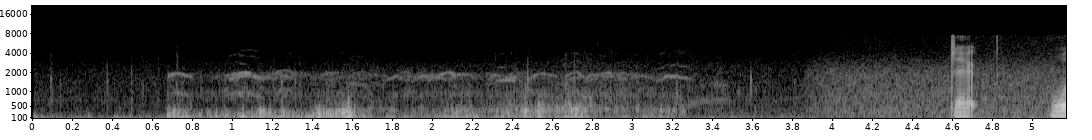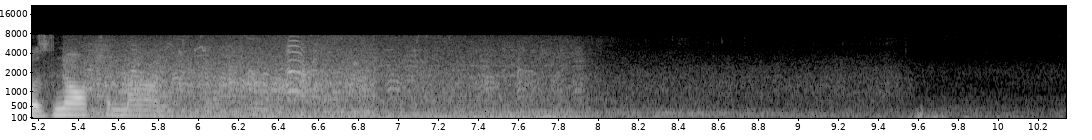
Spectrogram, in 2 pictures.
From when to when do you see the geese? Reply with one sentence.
You can hear the geese from 0.7 to 3.3 s and from 5.3 to 8.0 s.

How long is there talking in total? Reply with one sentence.
You can hear the talking for 2 seconds altogether.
